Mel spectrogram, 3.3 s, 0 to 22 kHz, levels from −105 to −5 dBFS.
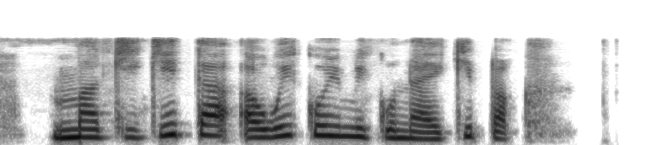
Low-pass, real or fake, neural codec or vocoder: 7.2 kHz; fake; codec, 44.1 kHz, 7.8 kbps, DAC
